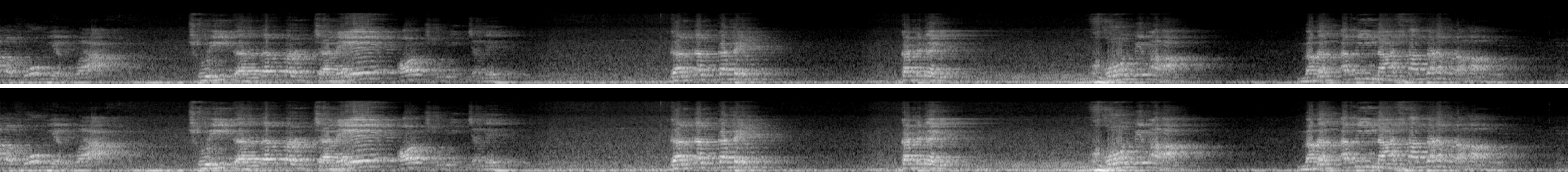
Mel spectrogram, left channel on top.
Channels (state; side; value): quieter; left; 4.9 dB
